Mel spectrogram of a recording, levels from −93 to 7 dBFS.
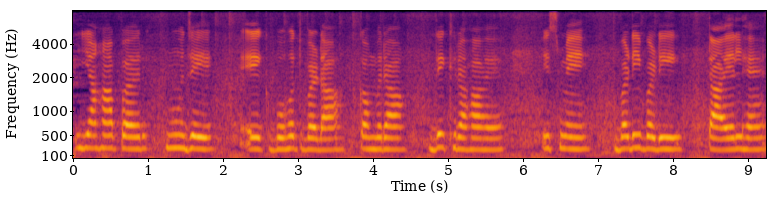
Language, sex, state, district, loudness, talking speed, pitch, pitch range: Hindi, female, Haryana, Charkhi Dadri, -14 LUFS, 95 wpm, 235 Hz, 230-250 Hz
